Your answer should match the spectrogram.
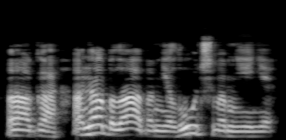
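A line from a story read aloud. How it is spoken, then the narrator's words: Grumbled aside. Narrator (Russian): пробурчал в сторону полковник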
